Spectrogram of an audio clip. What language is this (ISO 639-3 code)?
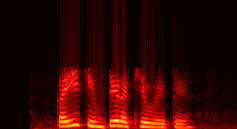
hin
